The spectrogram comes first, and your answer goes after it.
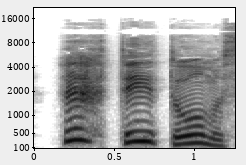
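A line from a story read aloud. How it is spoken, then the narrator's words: Laughing older boy. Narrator (Russian): рассмеялся его старший брат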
